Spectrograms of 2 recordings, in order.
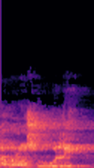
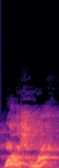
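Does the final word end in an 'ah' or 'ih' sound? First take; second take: ih; ah. First: The final word ends with an 'ih' vowel. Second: The final word ends with an 'ah' vowel. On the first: The prophet is also not protected by God. The speaker calls it wrong. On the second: The prophet also does not protect the idolaters. The speaker calls it right. "Bahasa yang benar"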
